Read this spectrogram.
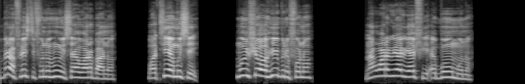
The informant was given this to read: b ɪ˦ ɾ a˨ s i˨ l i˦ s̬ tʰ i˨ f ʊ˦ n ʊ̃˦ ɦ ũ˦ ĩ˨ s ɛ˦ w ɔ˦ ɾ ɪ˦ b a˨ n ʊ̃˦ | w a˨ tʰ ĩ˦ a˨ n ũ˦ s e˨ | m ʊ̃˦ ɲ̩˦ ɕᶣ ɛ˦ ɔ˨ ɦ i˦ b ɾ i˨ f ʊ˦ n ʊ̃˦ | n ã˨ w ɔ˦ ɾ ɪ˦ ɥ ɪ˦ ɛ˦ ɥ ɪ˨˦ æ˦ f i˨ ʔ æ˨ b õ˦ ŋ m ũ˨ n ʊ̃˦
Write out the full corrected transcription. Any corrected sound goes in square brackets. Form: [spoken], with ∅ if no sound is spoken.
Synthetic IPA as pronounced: b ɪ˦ ɾ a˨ [f] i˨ l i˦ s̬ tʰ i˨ f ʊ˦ n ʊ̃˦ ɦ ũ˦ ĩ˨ s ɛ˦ w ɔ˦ ɾ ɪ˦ b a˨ n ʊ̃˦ | w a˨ tʰ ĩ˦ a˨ [m] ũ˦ s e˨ | m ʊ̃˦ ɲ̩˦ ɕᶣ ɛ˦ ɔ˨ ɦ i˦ b ɾ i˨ f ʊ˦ n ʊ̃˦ | n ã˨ w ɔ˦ ɾ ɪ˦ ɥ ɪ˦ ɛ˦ ɥ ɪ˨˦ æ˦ f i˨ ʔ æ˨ b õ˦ ŋ m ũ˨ n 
